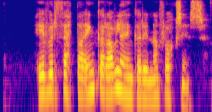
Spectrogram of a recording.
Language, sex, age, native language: Icelandic, female, 40-49, Icelandic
